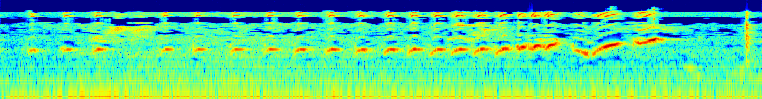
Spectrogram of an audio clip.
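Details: White-rumped shama singing to provoke other birds: a long series of short whistled notes that speeds up and climbs in pitch, ending in a few swooping slurred whistles, over low background hum.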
